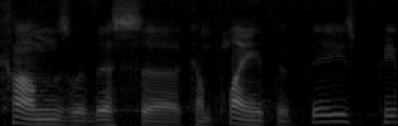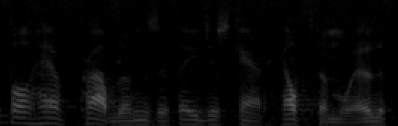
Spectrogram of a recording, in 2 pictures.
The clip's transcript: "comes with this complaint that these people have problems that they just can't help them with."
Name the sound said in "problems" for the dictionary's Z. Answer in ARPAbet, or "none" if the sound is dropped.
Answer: Z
